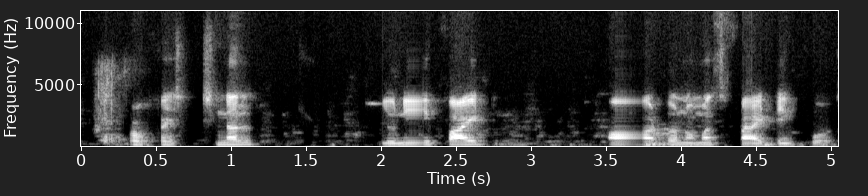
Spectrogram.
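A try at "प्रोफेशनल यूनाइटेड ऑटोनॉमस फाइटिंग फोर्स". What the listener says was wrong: प्रोफेशनल यूनाइटेड, यूनिफाइड नहीं होता बस।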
